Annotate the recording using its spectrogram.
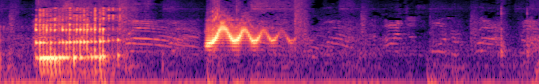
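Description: A voice in the background singing a few short notes: one held note near the start, then a wavering phrase about a second and a half in, over a steady low hum.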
